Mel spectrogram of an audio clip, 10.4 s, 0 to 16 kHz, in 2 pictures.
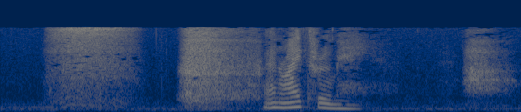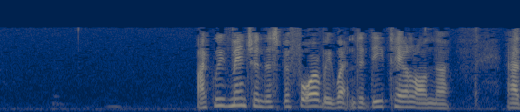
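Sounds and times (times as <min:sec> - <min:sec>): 
deep breath drawn in through the nose: 0:00.4 - 0:02.6
speech: 0:02.6 - 0:03.7, 0:07.2 - 0:10.3.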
